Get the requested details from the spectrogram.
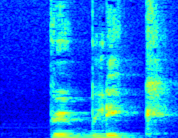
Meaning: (noun) audience; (adjective) public
- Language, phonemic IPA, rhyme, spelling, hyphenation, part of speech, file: Dutch, /pyˈblik/, -ik, publiek, pu‧bliek, noun / adjective, Nl-publiek.ogg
